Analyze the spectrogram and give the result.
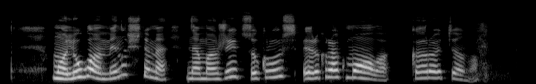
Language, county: Lithuanian, Kaunas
